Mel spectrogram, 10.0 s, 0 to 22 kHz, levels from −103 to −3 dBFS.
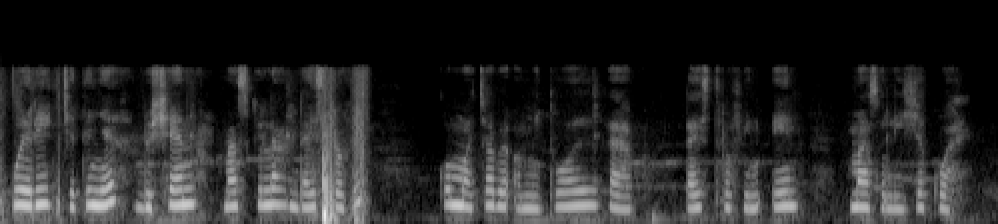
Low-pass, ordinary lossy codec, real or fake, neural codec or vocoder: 7.2 kHz; MP3, 48 kbps; real; none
